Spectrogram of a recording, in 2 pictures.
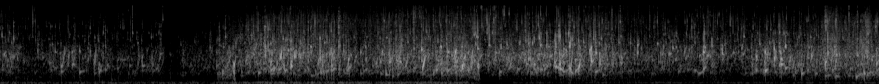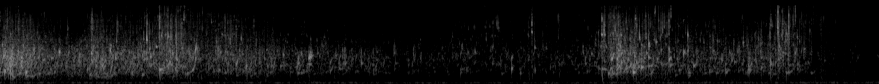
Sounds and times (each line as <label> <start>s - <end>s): Lake Waves 0.0s - 12.5s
